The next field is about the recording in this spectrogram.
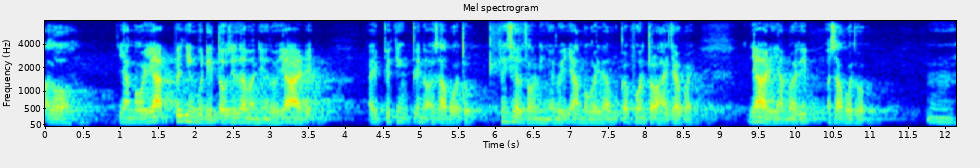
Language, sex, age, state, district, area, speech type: Manipuri, male, 18-30, Manipur, Kakching, rural, spontaneous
